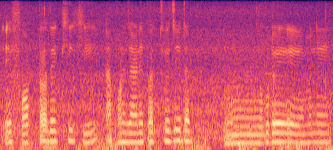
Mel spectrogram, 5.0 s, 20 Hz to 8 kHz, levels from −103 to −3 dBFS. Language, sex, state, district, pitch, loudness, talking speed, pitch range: Odia, female, Odisha, Khordha, 180 Hz, -15 LUFS, 120 wpm, 165-185 Hz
